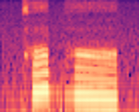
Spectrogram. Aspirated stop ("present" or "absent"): present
